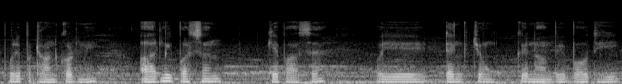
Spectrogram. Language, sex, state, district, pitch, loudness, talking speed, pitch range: Hindi, male, Punjab, Pathankot, 120 Hz, -19 LUFS, 165 wpm, 110-125 Hz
